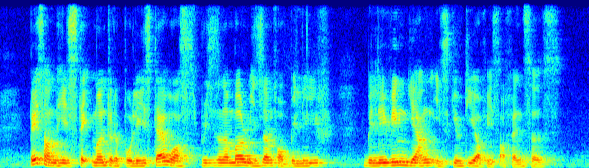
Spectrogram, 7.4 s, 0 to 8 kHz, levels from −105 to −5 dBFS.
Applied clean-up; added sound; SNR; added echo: none; none; none; none.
